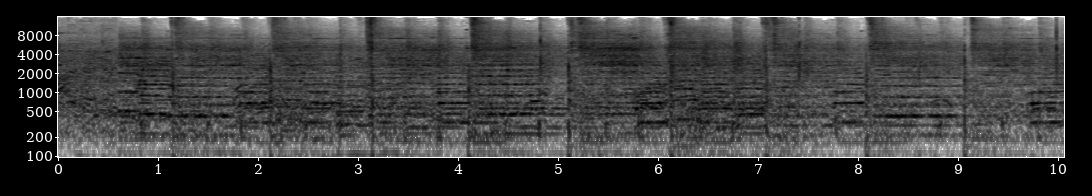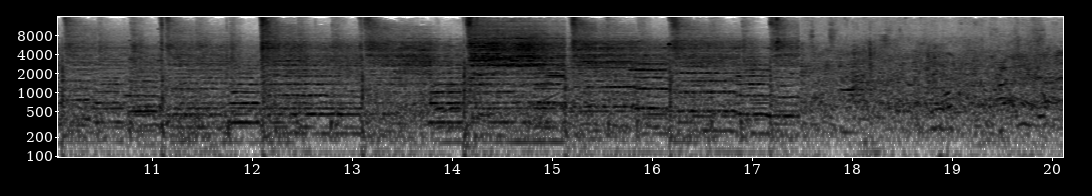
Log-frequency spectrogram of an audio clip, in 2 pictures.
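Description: Brass marching band with tuba, saxophones, bass drum and cymbals playing over a steady drum beat. The music fades out near the end, leaving crowd chatter.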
